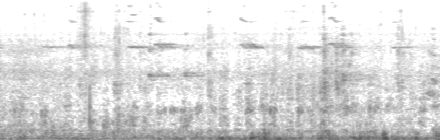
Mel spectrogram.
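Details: Boerboel, South African Mastiff, one of a couple living in Egypt, breathing in rapid low rough pants with faint higher tonal bands above and some background noise.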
